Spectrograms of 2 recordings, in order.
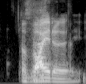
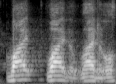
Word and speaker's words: Weidel: So right here, that's, I hope I pronounced it correctly, Alice Waddle. – Weidel, yeah. – Weidel, okay.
